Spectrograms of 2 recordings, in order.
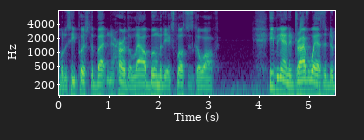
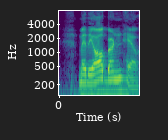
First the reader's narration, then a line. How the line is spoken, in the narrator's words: said as he chuckled to himself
